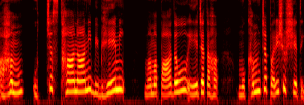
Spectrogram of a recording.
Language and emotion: Sanskrit, fearful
